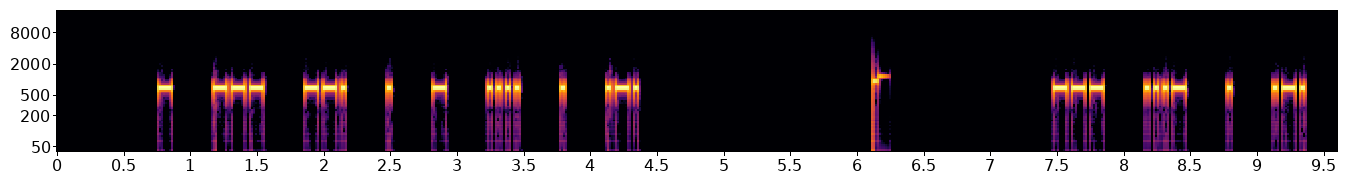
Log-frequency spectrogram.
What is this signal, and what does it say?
Morse code, heard as a keyed tone, about 34 wpm, spaced as for 20 wpm, 690 Hz. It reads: TOGETHER OVER
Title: 3x Character Spacing - Top 300 Words - 35wpm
